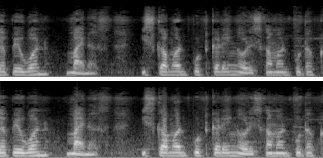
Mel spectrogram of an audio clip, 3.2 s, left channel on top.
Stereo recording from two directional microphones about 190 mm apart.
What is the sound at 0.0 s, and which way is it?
Speech, 30° left (ahead or behind).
